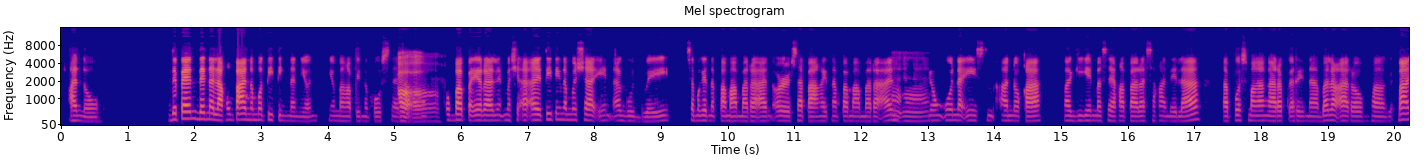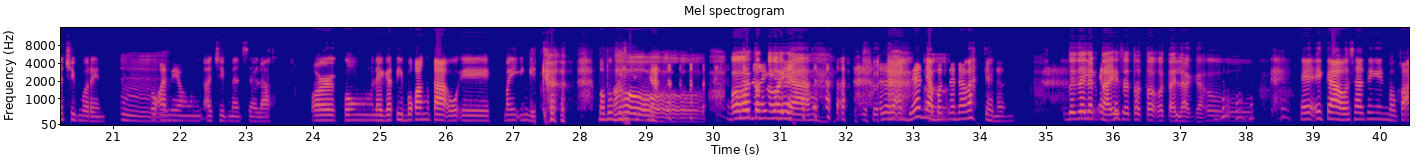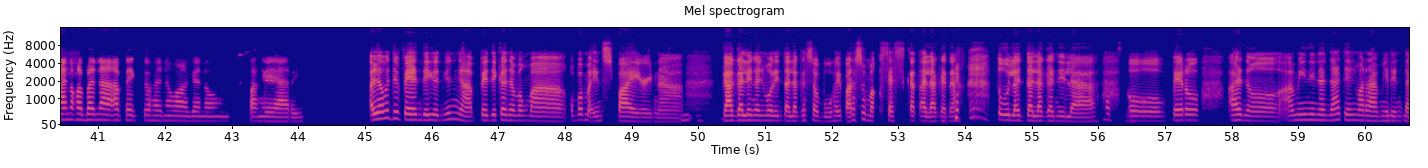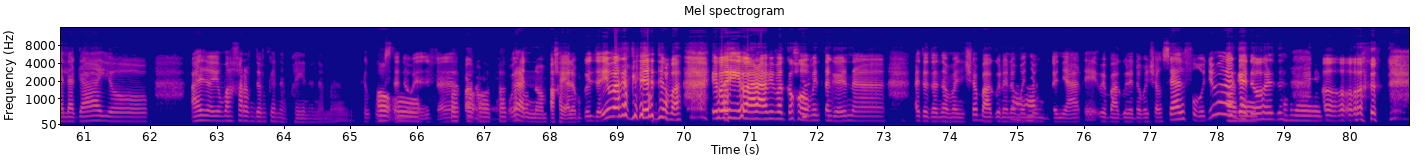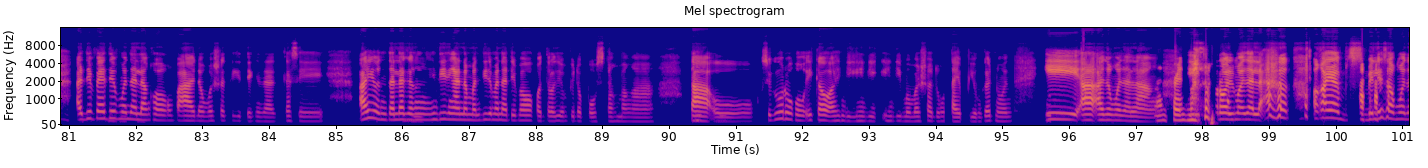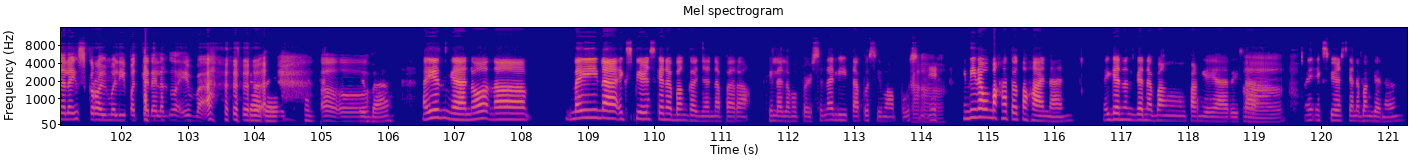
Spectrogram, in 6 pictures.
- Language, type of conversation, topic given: Filipino, unstructured, Ano ang palagay mo sa paraan ng pagpapakita ng sarili sa sosyal na midya?
- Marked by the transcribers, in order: other background noise; laughing while speaking: "maiinggit ka mabubwisit ka sa nakikita mo"; laugh; tapping; laugh; chuckle; unintelligible speech; laughing while speaking: "yung mga ganyan di ba? yung may mga maraming"; laughing while speaking: "gano'n, oo, oo"; unintelligible speech; laughing while speaking: "Unfiriend mo na lang"; laughing while speaking: "lang o kaya bis bilisan … nalang sa iba"; laugh; unintelligible speech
